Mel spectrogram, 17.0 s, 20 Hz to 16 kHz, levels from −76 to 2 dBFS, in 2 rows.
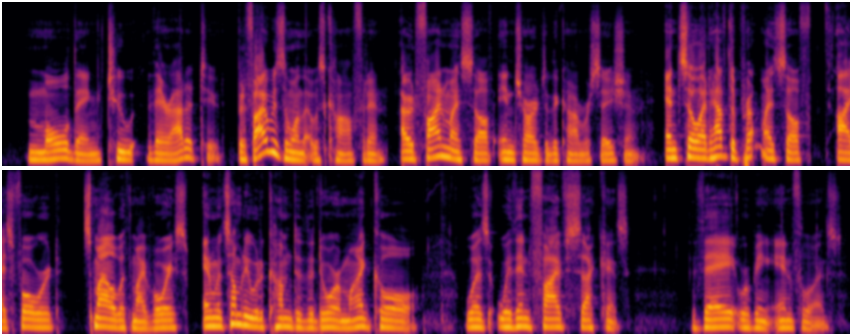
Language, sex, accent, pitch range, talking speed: English, male, American, 115-140 Hz, 185 wpm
